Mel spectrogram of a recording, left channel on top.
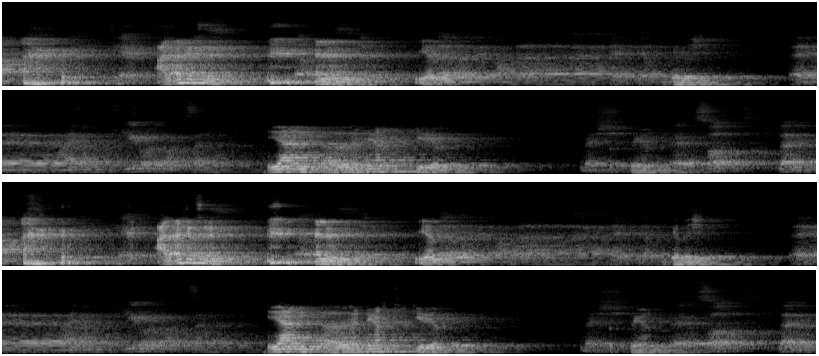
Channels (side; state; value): both; normal; correlation 0.36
